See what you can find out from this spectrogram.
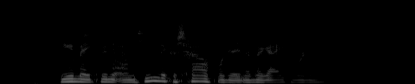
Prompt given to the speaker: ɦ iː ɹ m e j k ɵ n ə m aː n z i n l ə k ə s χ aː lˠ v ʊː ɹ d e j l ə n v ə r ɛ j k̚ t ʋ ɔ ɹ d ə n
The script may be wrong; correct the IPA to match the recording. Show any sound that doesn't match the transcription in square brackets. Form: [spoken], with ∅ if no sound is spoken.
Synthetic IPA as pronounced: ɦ iː ɹ m e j k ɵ n ə [n] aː n z i n l ə k ə s χ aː lˠ v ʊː ɹ d e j l ə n [b] ə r ɛ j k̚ t ʋ ɔ ɹ d ə n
